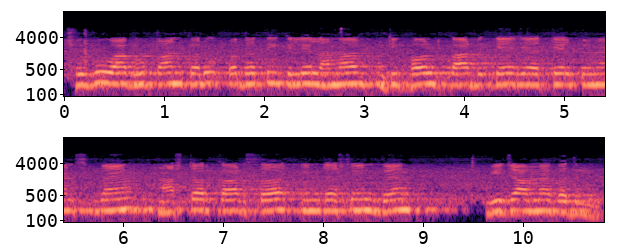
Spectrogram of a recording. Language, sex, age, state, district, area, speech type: Maithili, male, 18-30, Bihar, Supaul, rural, read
